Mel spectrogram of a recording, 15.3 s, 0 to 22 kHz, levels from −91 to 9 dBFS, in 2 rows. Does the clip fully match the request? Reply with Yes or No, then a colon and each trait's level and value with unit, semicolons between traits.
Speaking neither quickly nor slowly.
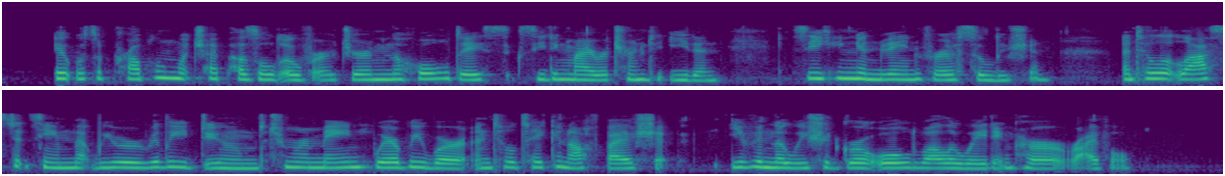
No: fast, 210 wpm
